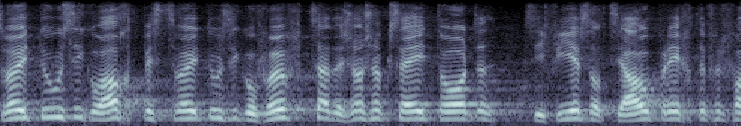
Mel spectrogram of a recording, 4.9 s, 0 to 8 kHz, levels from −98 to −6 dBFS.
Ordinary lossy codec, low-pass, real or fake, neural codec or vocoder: Opus, 24 kbps; 7.2 kHz; real; none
